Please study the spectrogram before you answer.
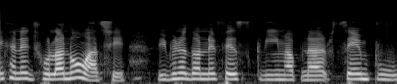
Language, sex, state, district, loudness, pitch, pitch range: Bengali, female, West Bengal, Purulia, -16 LUFS, 245 Hz, 220-260 Hz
